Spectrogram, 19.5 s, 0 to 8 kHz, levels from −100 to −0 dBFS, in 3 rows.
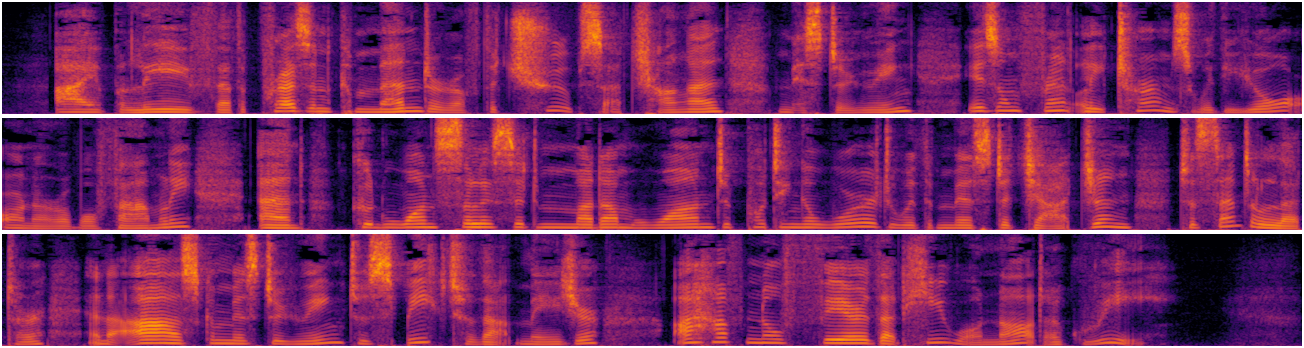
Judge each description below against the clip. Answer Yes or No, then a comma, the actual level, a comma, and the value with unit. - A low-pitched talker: No, high, 215 Hz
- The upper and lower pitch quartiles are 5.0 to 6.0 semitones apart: Yes, average, 5.3 semitones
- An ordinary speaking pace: Yes, average, 180 wpm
